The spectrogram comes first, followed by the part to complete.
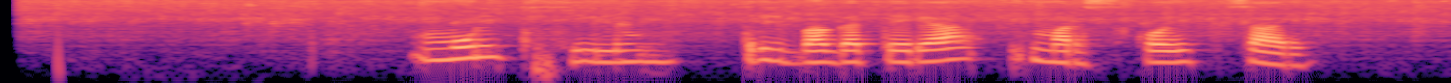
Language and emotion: Russian, neutral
